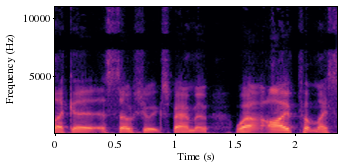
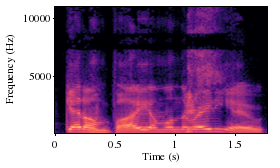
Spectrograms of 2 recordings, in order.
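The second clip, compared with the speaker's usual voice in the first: mock radio presenter; 7 semitones higher, 4 dB louder than usual.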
